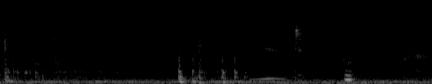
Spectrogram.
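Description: Soft rustling and a few light taps of handbag packaging being handled: a fabric dust bag, tissue paper and a cardboard box.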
